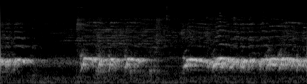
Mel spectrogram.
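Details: Local zebra doves, many calling back and forth in the big 'kung' voice: one short coo, then two long, steady, rolling phrases, with faint chirps above.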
